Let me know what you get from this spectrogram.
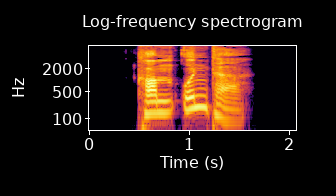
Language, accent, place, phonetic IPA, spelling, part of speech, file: German, Germany, Berlin, [ˌkɔm ˈʊntɐ], komm unter, verb, De-komm unter.ogg
- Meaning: singular imperative of unterkommen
